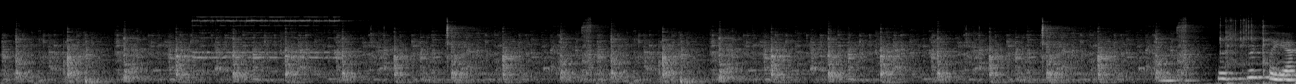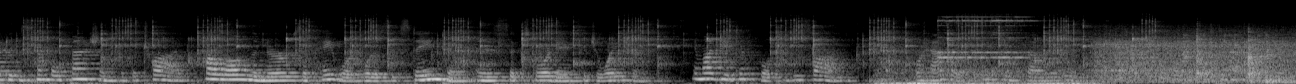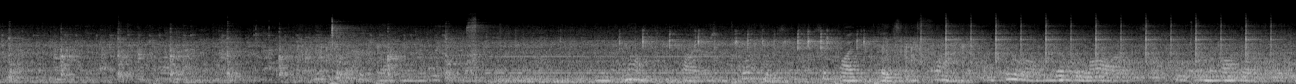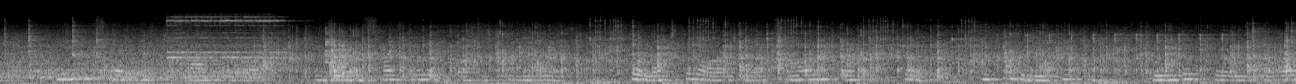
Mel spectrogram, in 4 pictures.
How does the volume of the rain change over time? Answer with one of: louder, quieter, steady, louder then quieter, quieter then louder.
louder.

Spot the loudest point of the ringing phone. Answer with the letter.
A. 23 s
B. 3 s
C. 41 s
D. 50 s
C.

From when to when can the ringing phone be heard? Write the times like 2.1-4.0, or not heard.
1.9-3.5, 22.3-23.4, 40.5-41.8.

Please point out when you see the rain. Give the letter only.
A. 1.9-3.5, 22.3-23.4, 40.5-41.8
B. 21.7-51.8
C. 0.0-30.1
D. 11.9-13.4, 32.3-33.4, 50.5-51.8
B.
